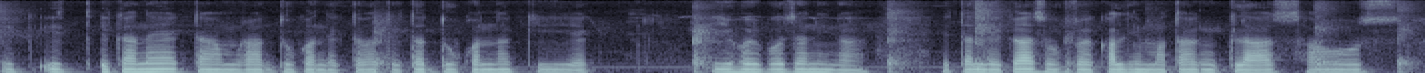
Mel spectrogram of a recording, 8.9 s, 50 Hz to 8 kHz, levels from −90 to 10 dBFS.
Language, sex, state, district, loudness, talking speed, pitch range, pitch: Bengali, male, Tripura, Unakoti, -21 LUFS, 160 wpm, 100-105 Hz, 105 Hz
